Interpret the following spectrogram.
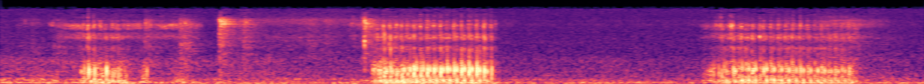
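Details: A Boston Terrier puppy snores loudly in long, rattling, nasal breaths separated by quiet pauses after spending the day at the river.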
